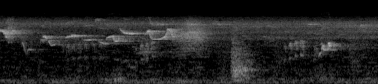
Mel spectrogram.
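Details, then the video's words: A jungle myna (Acridotheres fuscus) in Konkan gives a busy run of high, squeaky chirps and whistles, uneven in pace, over a steady hiss of insects or background noise. "Jungle Myna OR साळुंकी"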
